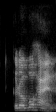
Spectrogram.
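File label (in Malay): "kerobohan", Malay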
